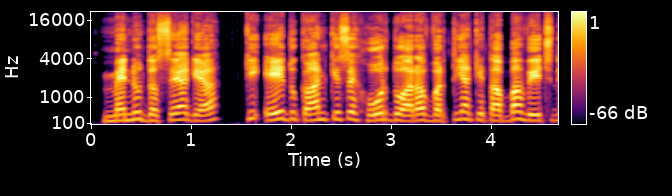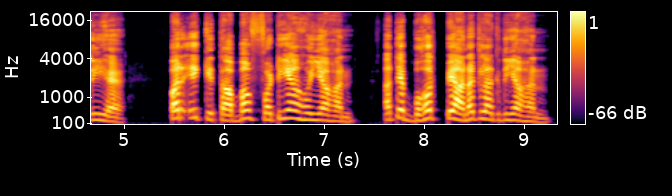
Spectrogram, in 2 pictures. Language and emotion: Punjabi, disgusted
